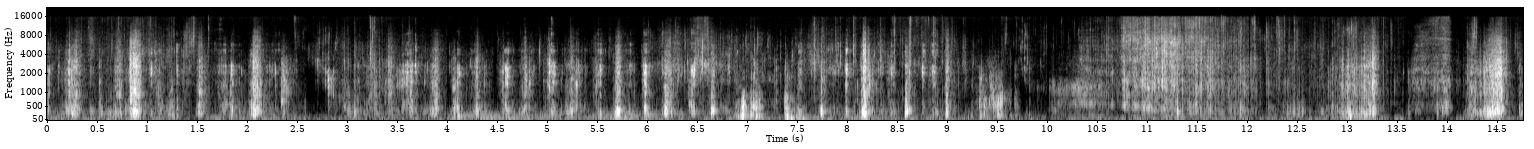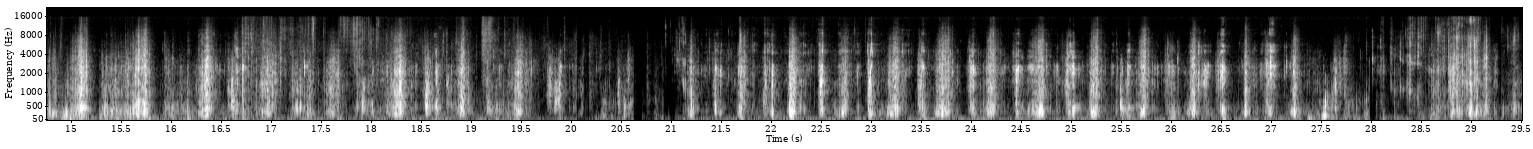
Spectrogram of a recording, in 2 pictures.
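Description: Close-miked crunching and chewing of crispy fried chicken, a dense run of sharp crunches from the coating, softer for a stretch around the middle.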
